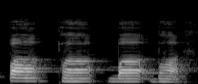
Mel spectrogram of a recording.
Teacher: कुछ ओष्ठ्य होते हैं, जब ओठ बंद और किए जाते हैं, जैसे मान लो प फ ब भ, तो ये ओठों से ये एक ही उच्चारण स्थान होता है, कहलाता है, क्योंकि एक ही उच्चारण स्थान से उच्चरित हो रहे हैं।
